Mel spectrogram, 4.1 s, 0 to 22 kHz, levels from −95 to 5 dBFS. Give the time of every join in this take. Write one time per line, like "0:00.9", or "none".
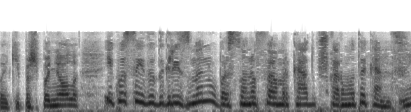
0:01.0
